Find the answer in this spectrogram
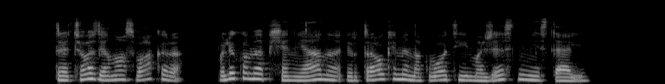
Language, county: Lithuanian, Vilnius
